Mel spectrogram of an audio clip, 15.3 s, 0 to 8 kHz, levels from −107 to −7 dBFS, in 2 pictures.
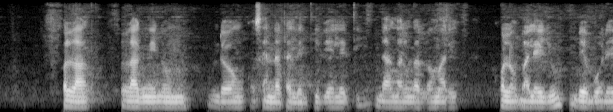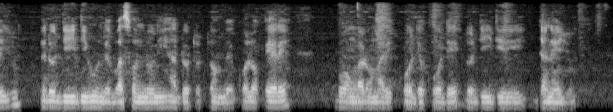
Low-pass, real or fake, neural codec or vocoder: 7.2 kHz; real; none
